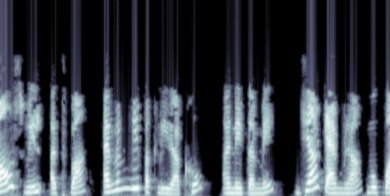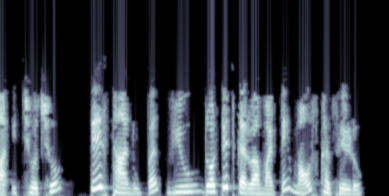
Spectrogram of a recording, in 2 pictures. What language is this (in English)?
Gujarati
